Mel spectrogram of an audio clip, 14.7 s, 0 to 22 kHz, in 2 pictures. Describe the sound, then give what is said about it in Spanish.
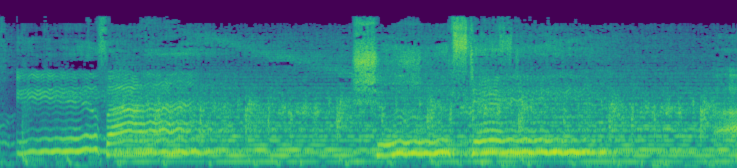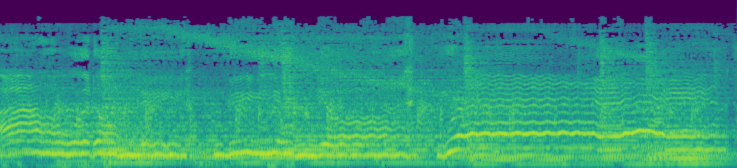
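A British female singer sings a 1993 cover version of a song over a full, dense band arrangement, her voice upfront and held notes wavering with vibrato, music playing loudly and continuously throughout. “bueno, cerramos ya, si te parece, con la última de las versiones, la que nos ofrece la cantante británica”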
